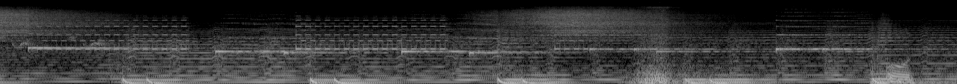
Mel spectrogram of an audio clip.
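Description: Electronic phone ringtone plays in repeated melodic bursts across the whole stretch, loud and near, in a village drama scene, with people talking under it.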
